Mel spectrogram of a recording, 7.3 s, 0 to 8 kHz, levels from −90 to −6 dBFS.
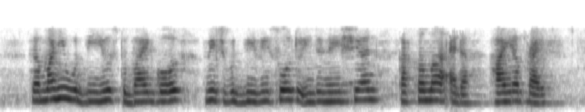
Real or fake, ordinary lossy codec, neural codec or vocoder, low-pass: fake; AAC, 16 kbps; vocoder, 22.05 kHz, 80 mel bands, HiFi-GAN; 7.2 kHz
